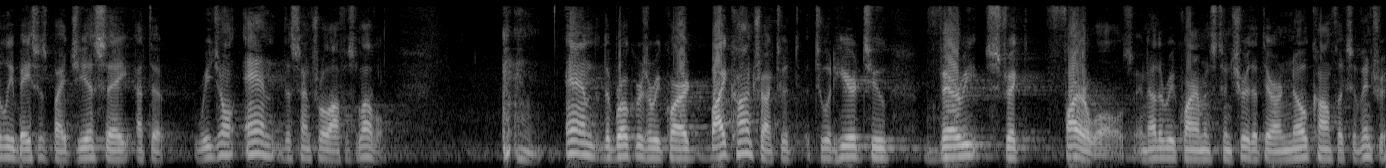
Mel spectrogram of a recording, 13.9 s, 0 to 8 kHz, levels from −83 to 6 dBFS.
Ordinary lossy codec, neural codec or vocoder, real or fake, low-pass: MP3, 48 kbps; none; real; 7.2 kHz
